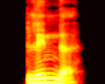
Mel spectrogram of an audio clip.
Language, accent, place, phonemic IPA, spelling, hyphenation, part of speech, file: German, Germany, Berlin, /ˈblɪndə/, Blinde, Blin‧de, noun, De-Blinde.ogg
- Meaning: female equivalent of Blinder: blind woman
